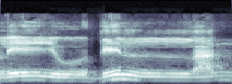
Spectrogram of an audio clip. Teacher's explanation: lamnya ada tasdidnya, dibaca double, ditekan dan ditahan biar tampak doublenya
